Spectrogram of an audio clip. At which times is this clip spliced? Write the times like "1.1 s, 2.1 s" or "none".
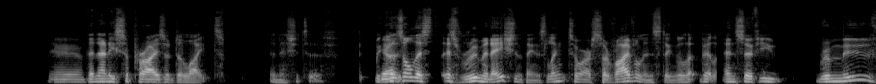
7.1 s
